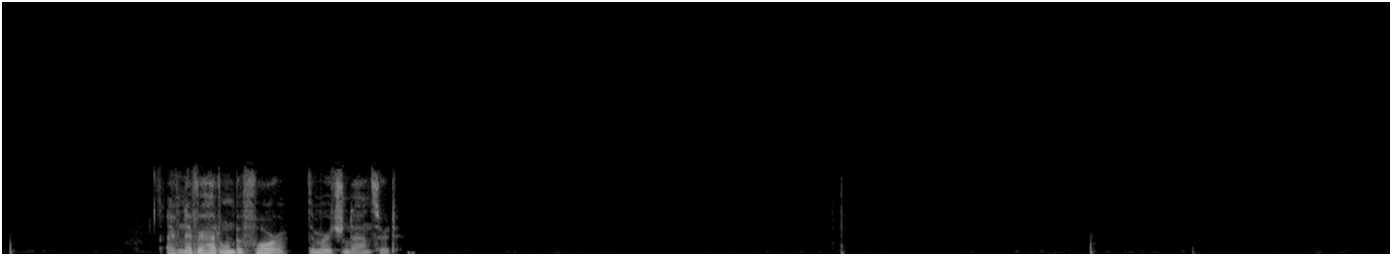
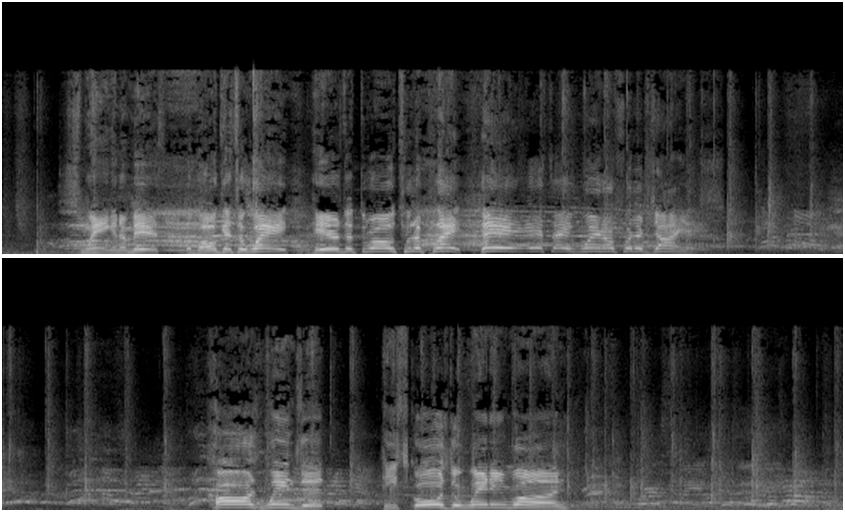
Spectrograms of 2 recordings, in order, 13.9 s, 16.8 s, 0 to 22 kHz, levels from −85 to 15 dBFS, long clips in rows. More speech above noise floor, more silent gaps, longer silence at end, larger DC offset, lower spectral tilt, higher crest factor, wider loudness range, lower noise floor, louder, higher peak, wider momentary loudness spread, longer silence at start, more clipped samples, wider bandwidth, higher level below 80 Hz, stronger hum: first, 59 dB vs 26 dB; neither; first, 9.95 s vs 0 s; neither; first, -6 dB/octave vs -1 dB/octave; first, 26 dB vs 20 dB; about the same, 13 LU vs 12 LU; first, -86 dBFS vs -43 dBFS; second, -28 LUFS vs -16 LUFS; second, -10 dBFS vs 0 dBFS; second, 12 LU vs 21 LU; first, 1.65 s vs 0.35 s; neither; second, 7.8 kHz vs 16.5 kHz; second, -72 dBFS vs -60 dBFS; neither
